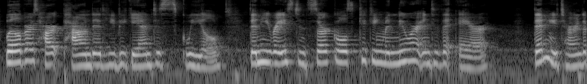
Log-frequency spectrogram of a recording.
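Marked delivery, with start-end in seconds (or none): none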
